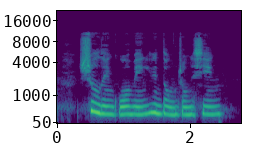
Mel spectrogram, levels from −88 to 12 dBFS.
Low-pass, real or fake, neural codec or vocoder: 10.8 kHz; real; none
